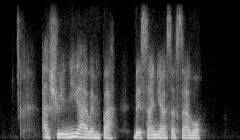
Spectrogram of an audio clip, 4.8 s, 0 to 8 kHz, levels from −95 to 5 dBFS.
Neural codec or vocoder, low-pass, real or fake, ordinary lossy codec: codec, 16 kHz, 1.1 kbps, Voila-Tokenizer; 7.2 kHz; fake; Opus, 16 kbps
